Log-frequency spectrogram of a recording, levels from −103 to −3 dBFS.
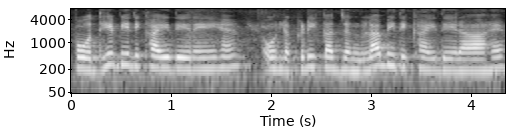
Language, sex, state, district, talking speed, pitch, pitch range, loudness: Hindi, male, Punjab, Pathankot, 205 wpm, 205 Hz, 195-220 Hz, -18 LUFS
